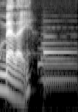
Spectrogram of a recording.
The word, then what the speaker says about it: Melee: Is it pronounced Melee or Melee?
